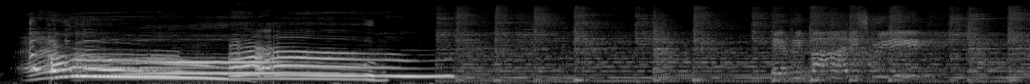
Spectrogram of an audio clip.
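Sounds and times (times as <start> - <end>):
dog howling along to a song: 0.2 - 4.7
song playing: 2.3 - 3.6.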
